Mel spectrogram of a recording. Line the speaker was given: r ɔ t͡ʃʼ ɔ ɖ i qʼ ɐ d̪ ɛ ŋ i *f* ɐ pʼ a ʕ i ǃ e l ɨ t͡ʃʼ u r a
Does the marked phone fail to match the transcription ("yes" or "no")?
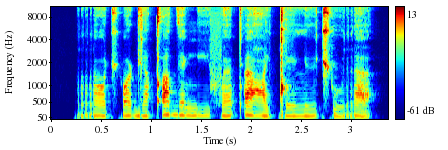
no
